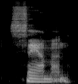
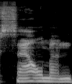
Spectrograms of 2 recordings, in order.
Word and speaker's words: salmon: many of us believe Salman to be the correct way it turns out that the L is silent and the mon part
